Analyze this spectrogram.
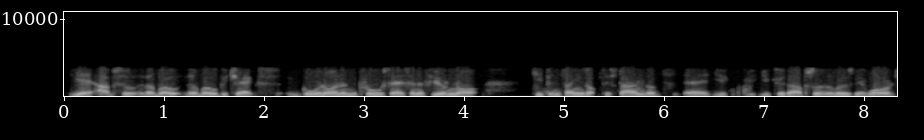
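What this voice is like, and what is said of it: Accent not local to Drogheda. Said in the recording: “I can tell from the accent there, you're not Drogheda local”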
